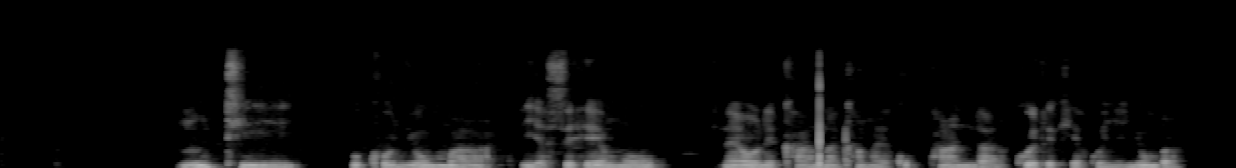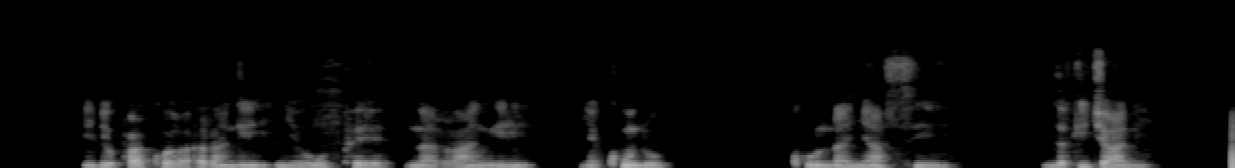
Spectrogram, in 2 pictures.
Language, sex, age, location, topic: Swahili, male, 36-49, Mombasa, agriculture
